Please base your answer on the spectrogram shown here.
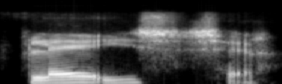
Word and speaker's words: Fleischer: Se pronuncia Kaiser Fletcher, ¿no? Kaiser con K. Fleischer.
